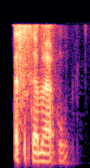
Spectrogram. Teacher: فتقرأ همزة الوصل مفتوحة مع الحرف المشدد الذي يلي اللام، وتحذف اللام في القراءة. مثلا كلمة السماء تقرأ هكذا، السماء، بمعنى بحذف ال في النطق. · Term: اللام الشمسية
